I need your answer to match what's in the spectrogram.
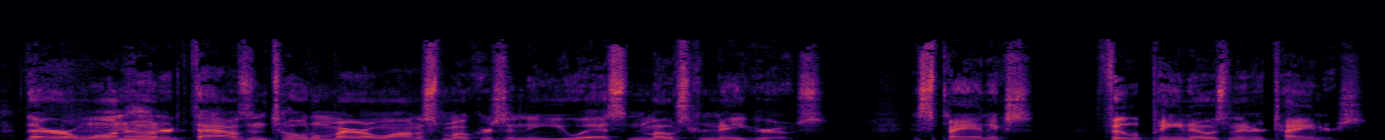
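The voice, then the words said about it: Put-on Southern accent. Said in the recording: “I'm gonna put on an accent here. I don't know how he sounds, but I want to say it differently. ... Southern.”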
